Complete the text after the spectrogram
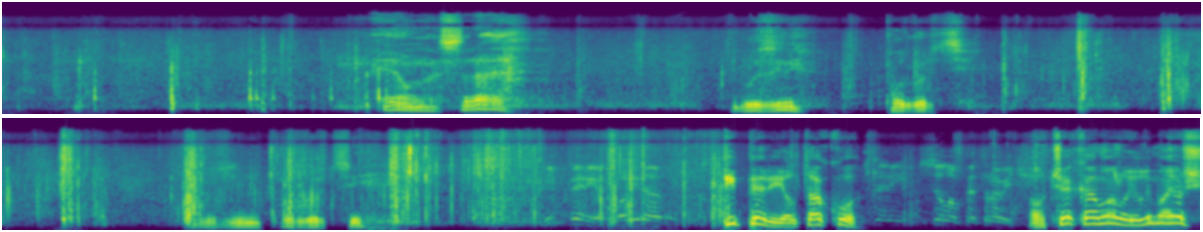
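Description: Footsteps crunch on gravel and dry leaves.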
